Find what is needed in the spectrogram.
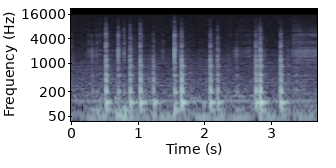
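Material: Wood.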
